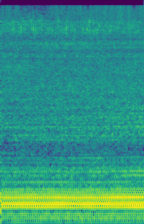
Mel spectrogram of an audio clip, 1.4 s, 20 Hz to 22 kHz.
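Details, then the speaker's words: Craftsman DLT 2000 riding mower that previously wouldn't climb a hill, after repair, now climbing the same incline. Steady, even engine drone holding pitch with no stall or bogging; drive and engine work normally under load. "Well, it's working. So, we ride downhill. Bringing it around, coming back up the hill. This is where it wouldn't budge before."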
